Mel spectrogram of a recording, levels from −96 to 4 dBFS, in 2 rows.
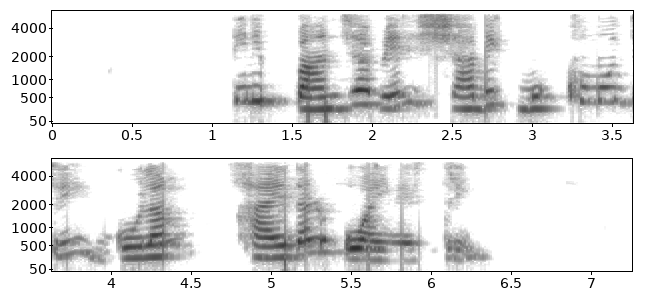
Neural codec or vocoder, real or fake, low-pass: none; real; 5.4 kHz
